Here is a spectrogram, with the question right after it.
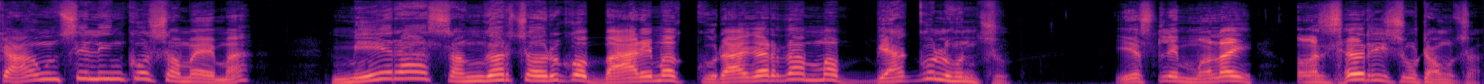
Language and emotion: Nepali, angry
